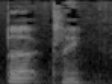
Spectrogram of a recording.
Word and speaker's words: Berkeley: Berkeley, let's get the American pronunciation right here, released as a live album in 1970, and that was Hot Tuna.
